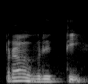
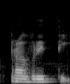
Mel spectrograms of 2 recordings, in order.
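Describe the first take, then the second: No difference in how they are said.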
